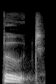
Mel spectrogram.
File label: "boot", English; clothes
